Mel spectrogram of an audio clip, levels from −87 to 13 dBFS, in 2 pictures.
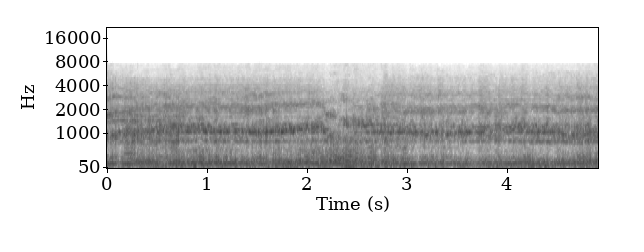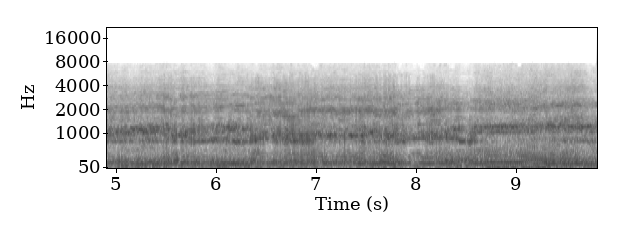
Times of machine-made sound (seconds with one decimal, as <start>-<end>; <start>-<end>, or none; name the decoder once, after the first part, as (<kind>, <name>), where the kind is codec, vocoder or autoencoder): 0.0-8.7 (vocoder, HiFi-GAN); 9.3-9.8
